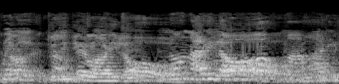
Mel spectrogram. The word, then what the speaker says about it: Ariloo: Non con la U, con l'accento. Con esatto. Due O. No, Vicentino. Quindi, no, tu ti dico Ari Lu.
